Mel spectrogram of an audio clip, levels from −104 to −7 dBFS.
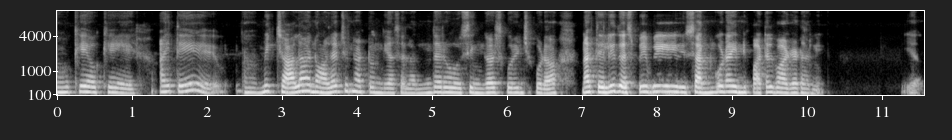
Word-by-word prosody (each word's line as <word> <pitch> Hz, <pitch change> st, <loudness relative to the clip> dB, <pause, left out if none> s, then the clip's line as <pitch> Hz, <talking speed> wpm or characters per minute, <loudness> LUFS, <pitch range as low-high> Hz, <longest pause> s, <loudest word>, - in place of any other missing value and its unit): Okay. 195 Hz, +2 st, -1 dB, 0.2 s
Okay. 200 Hz, 0 st, -4 dB, 0.7 s
అయితే 225 Hz, 0 st, -1 dB, 0.8 s
ఆహ్, 185 Hz, -1 st, -3 dB
మీకు 225 Hz, 0 st, -1 dB
చాలా 195 Hz, +4 st, +4 dB, 0.2 s
నాలెడ్జ్ 200 Hz, +5 st, 0 dB
ఉన్నట్టుంది. 200 Hz, -6 st, -2 dB
అసలందరూ 175 Hz, +4 st, -3 dB, 0.2 s
సింగర్స్ 185 Hz, 0 st, -1 dB
గురించి 185 Hz, +1 st, -3 dB
కూడా, 160 Hz, -2 st, 0 dB, 0.5 s
నాకు 205 Hz, 0 st, +4 dB
తెలీదు 220 Hz, +3 st, +5 dB
'ఎస్‌పీబీ' 215 Hz, +3 st, +1 dB, 0.4 s
సన్ 185 Hz, -2 st, +4 dB
గూడా 220 Hz, 0 st, +3 dB
ఇన్ని 195 Hz, 0 st, +1 dB
పాటలు 190 Hz, +3 st, 0 dB
పాడాడని. 175 Hz, -3 st, -2 dB, 1.2 s
యాహ్! -, -, -13 dB
195 Hz, 110 wpm, -22 LUFS, 180-210 Hz, 1.2 s, తెలీదు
